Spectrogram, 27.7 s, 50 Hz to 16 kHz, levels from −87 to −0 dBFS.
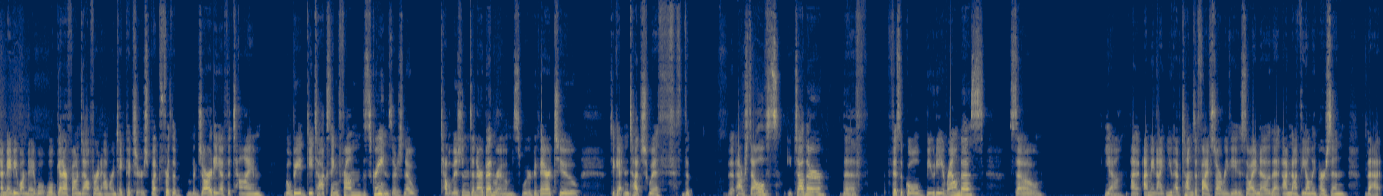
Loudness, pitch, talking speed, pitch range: -27 LUFS, 170 Hz, 165 wpm, 155-195 Hz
